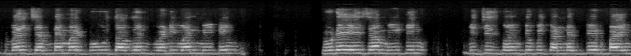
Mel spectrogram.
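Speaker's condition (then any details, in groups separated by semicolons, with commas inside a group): Motor neurone disease; voice strong and loud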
